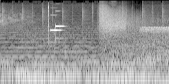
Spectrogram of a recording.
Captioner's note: beeps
